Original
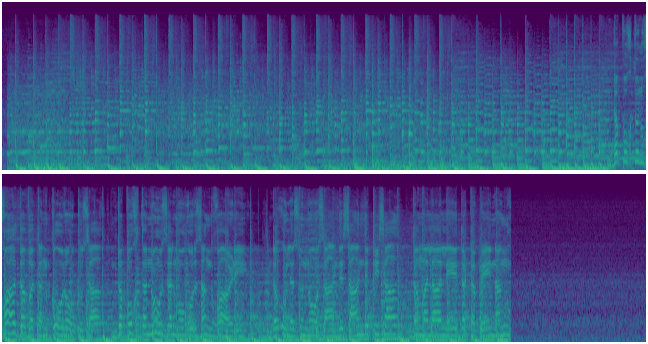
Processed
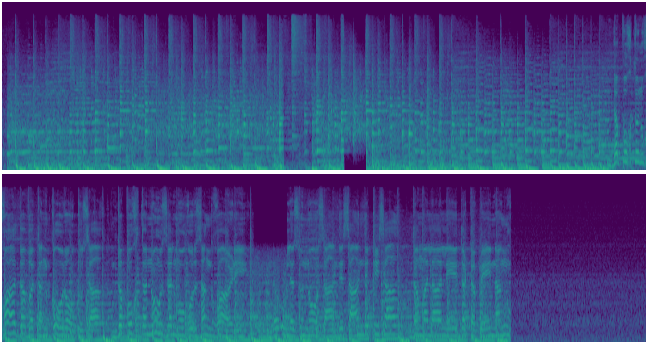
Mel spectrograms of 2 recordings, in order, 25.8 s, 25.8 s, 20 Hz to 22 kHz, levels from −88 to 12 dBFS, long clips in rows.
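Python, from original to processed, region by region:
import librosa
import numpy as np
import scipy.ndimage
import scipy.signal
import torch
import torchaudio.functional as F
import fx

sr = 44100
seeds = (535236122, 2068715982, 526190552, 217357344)

y = fx.chain(x, sr, fx.pre_emphasis(coefficient=0.9),
    fx.room_flutter(wall_m=4.7, rt60_s=0.3), at=(5.63, 6.21))
y = fx.chain(y, sr, fx.highpass(hz=860.0, slope=24),
    fx.air_absorb(metres=52.0), at=(6.84, 7.29))
y = fx.chain(y, sr, fx.delta_mod(bps=16000, step_db=-38.5),
    fx.notch(hz=1100.0, q=29.0), at=(17.92, 18.59))
y = fx.peak_eq(y, sr, hz=770.0, db=3.0, octaves=0.66)
y = fx.rider(y, sr, range_db=10, speed_s=0.5)
y = y * librosa.db_to_amplitude(-4.0)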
